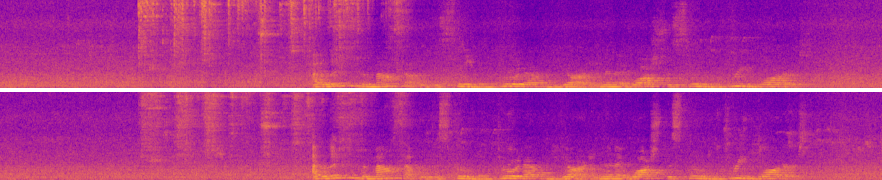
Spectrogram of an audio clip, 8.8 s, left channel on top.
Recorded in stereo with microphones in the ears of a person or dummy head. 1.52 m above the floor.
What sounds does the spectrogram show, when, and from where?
1.4 s keys jangling: 75° left (ahead or behind), 4 m; by 4.0 s 50° left (ahead or behind), 4 m
3.1 s a woman speaking: 40° right (ahead or behind), 4 m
